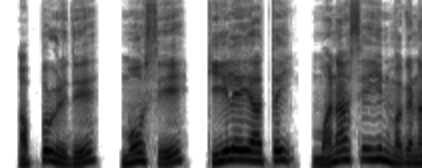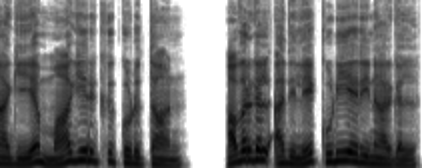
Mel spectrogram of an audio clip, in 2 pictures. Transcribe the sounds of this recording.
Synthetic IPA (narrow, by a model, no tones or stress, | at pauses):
ɐpːɔɻɯðɯ | moːseː | kiːleːjaːt̪ːɐɪ | mɐnaːseːjɪnmɐɣɐnaːɣɪjɐmaːɣɪɾɯkːɯkːɔɽɯt̪ːaːn | ɐʋɐɾɣɐɭʔɐðɪleːkʊɽɪjɐɾɪnaːɾɣɐɭ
